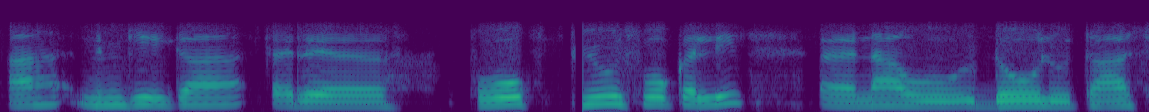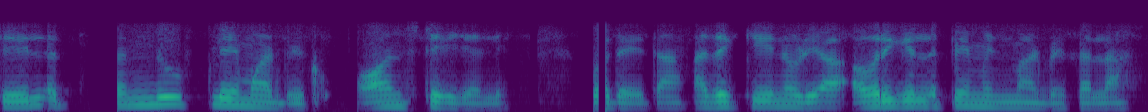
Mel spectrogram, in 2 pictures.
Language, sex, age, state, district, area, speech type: Kannada, male, 30-45, Karnataka, Udupi, rural, conversation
